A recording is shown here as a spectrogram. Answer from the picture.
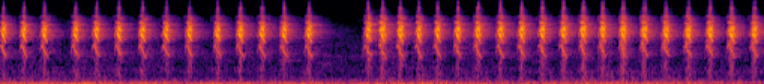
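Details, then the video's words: Harsh, grating notes from a juvenile collared kingfisher pour out in a fast, steady series of roughly four per second, broken by one short pause midway. "wow masih kecil udah gacor , anakan burung tengkek buto"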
